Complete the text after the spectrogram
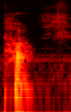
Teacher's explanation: we have to add what's called aspiration a bit of air onto it a little like an h sound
